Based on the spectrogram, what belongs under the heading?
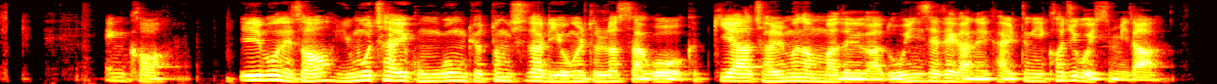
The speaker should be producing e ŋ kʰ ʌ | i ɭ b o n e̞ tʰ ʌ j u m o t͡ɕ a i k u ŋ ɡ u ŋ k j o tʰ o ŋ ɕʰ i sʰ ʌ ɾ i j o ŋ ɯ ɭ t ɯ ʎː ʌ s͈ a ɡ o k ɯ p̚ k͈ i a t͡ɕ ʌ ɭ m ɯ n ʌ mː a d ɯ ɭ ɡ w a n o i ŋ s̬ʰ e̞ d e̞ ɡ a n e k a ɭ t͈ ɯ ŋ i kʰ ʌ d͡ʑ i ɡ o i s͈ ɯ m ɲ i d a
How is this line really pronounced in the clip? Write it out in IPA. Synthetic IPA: e ŋ kʰ ʌ | i ɭ b o n e̞ sʰ ʌ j u m o t͡ɕʰ a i k o ŋ ɡ o ŋ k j o tʰ o ŋ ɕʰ i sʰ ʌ ɾ i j o ŋ ɯ ɭ t ɯ ɭː ʌ s͈ a ɡ o k ɯ p̚ k͈ i a t͡ɕ ʌ ɭ m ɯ n ʌ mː a d ɯ ɭ ɡ w a n o i n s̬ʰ e̞ d e̞ ɡ a n e k a ɭ t͈ ɯ ŋ i kʰ ʌ d͡ʑ i ɡ o i s͈ ɯ m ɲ i d a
